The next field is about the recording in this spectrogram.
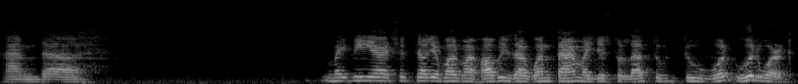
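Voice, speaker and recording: An older man from Chile with a Chilean Spanish accent, chatting at home in a halting way, full of fillers and restarts. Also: on the high side. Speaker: interviewee. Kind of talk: casual conversation. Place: living room at home, indoors.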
